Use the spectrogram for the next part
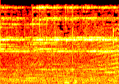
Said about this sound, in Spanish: se nos cuela esos sonidos de campanilla de los pequeñitos que van justo con la cruz de guía. Sí, en ese frente de, de procesión,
